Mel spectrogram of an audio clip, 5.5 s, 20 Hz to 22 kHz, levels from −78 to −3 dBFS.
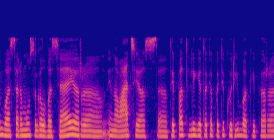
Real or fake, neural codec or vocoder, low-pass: real; none; 7.2 kHz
